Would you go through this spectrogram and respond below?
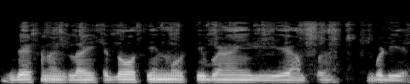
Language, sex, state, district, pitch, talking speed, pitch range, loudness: Rajasthani, male, Rajasthan, Churu, 105 Hz, 175 wpm, 100-110 Hz, -17 LUFS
